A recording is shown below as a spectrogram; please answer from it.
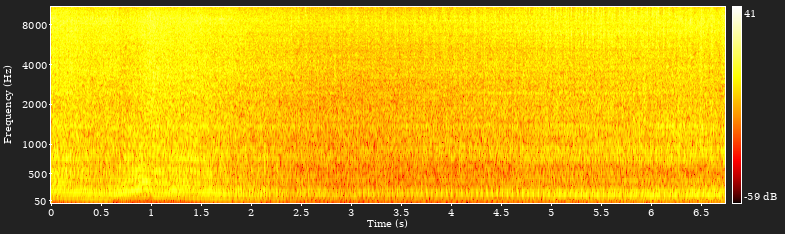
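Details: Freshly built 1776cc air-cooled VW flat-four during camshaft break-in, first run: engine blips up and settles cleanly back to an even, pulsing idle; exhaust pipes shake at idle; smooth throttle response.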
